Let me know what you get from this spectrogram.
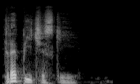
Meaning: tropical
- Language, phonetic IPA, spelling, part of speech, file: Russian, [trɐˈpʲit͡ɕɪskʲɪj], тропический, adjective, Ru-тропический.ogg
